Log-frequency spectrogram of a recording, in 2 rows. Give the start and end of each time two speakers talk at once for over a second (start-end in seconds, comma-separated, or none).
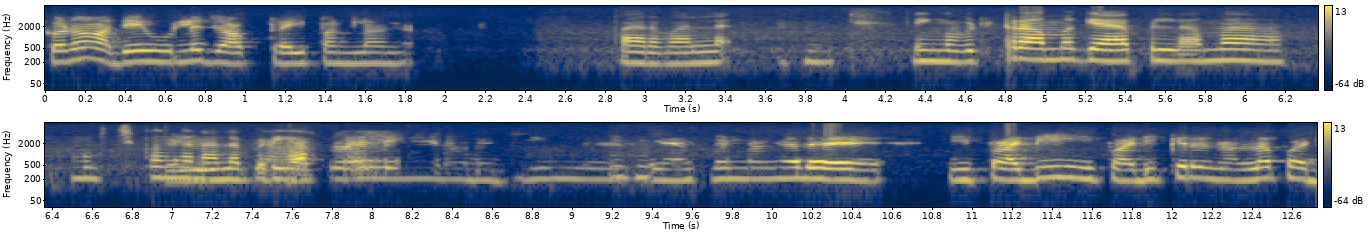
none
